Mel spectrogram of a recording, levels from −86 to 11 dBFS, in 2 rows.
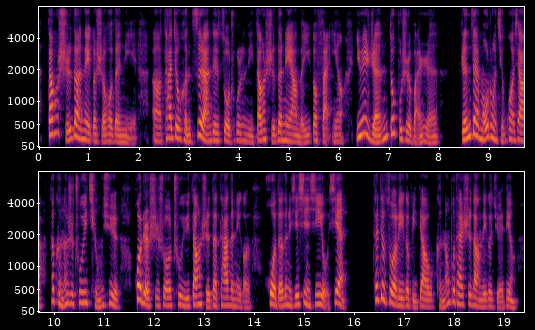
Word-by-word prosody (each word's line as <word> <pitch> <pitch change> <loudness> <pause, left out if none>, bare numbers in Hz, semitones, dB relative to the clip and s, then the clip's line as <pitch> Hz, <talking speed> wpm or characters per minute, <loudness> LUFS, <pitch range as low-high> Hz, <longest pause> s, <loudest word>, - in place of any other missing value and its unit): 当 310 +3 +5
时 190 - 0
的 250 -2 +5
那 185 -5 +2
个 155 - -3
时 150 -2 -3
候 150 +1 -2
的 145 -1 -1
你， 125 -6 -6 0.3
呃， 155 -2 -3
他 220 +9 +1
就 220 -1 +2
很 145 -7 -2
自 270 - +1
然 155 -9 +6
地 170 -2 -1
做 155 -2 -1
出 170 +5 -8
了 165 -1 -6
你 145 -4 -7
当 170 +8 +2
时 175 -7 -3
的 175 +3 0
那 170 0 0
样 145 -3 +1
的 120 - -4
一 140 +3 -6
个 170 - 0
反 165 - -3
应。 145 0 -6 0.2
因 245 +4 +3
为 305 +1 +3
人 170 - +2
都 310 +4 +1
不 315 - -5
是 175 -5 -1
完 135 -1 -3
人， 130 -2 -5 0.4
人 195 +7 +5
在 295 -2 +5
某 205 +1 +3
种 230 -6 0
情 155 -3 -6
况 185 +3 -2
下， 165 -3 +1
他 260 - 0
可 235 - -4
能 175 +7 -2
是 210 -1 -3
出 225 +3 -3
于 230 - +1
情 165 -10 -5
绪， 175 -4 -2 0.3
或 300 -1 +8
者 160 - +5
是 165 +2 -6
说 165 0 -1
出 185 +2 -3
于 160 0 -3
当 185 +4 +2
时 140 -8 -1
的 160 +3 -1
他 170 -1 +1
的 170 -1 -4
那 145 -3 -7
个 125 -2 -7 0.3
获 205 -4 +4
得 155 -2 +1
的 185 - -3
那 175 - -3
些 185 +4 0
信 195 -3 -1
息 200 +6 -2
有 - - +1
限， 240 - +1 0.5
他 290 - +1
就 300 -1 +1
做 225 -5 +4
了 175 - -1
一 160 - +1
个 165 0 -1
比 130 -4 -6
较 145 -2 0
可 135 0 -12
能 140 +11 -4
不 245 +1 -2
太 200 -4 +1
适 190 +1 -2
当 165 -6 +1
的 - - -4
一 140 - -2
个 150 0 -4
决 135 -3 -6
定。 135 -3 -4
170 Hz, 290 characters per minute, -22 LUFS, 150-205 Hz, 0.5 s, 或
